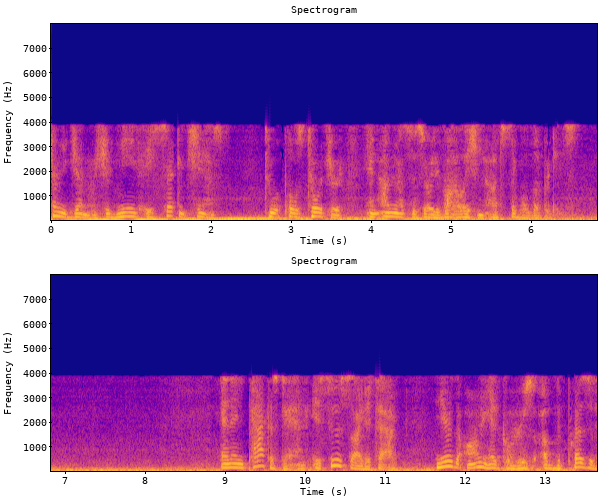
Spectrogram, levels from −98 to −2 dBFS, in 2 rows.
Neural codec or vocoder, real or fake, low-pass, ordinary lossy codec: autoencoder, 48 kHz, 32 numbers a frame, DAC-VAE, trained on Japanese speech; fake; 7.2 kHz; AAC, 16 kbps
